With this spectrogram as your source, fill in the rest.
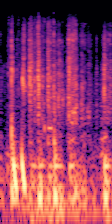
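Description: Computer keyboard typing, a quick run of about a dozen close key clicks and thumps in an uneven burst, with no one speaking.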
